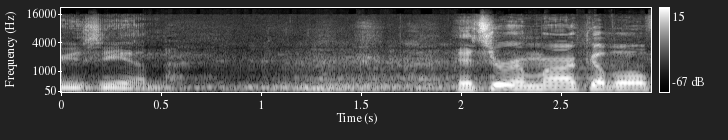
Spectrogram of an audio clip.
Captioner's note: laughter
